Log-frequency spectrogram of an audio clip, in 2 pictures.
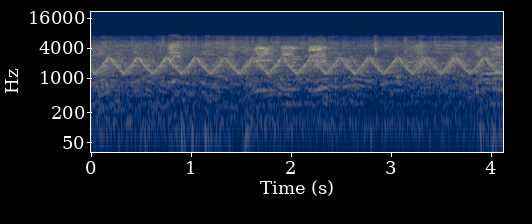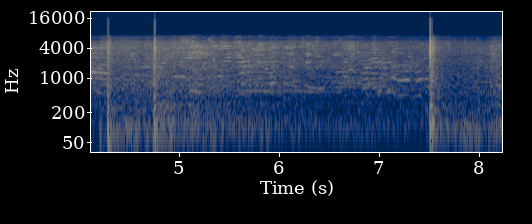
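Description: A car alarm sounding a fast up-and-down wail, about four sweeps a second, which stops about four seconds in. Fireworks shells then burst with sharp bangs, two in quick succession shortly after and one loud one near the end.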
